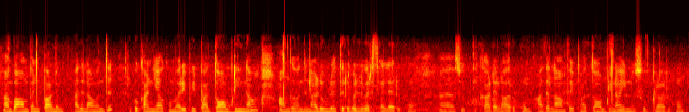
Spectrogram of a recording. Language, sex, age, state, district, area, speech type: Tamil, female, 18-30, Tamil Nadu, Mayiladuthurai, urban, spontaneous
